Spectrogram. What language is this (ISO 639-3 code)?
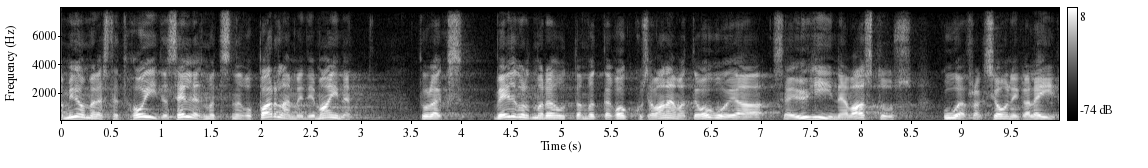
est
